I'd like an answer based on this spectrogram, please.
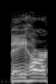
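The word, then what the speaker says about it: Bexar: 3.7 million Austin 3.1 Behar County you don't pronounce that X right beh I'm assuming uh 3 million Tarant County 2.6 6 million.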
